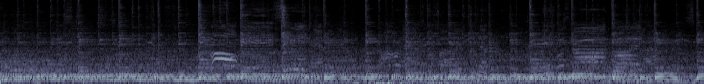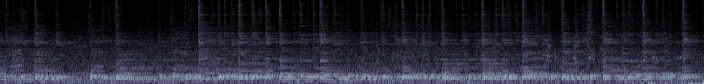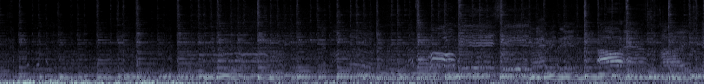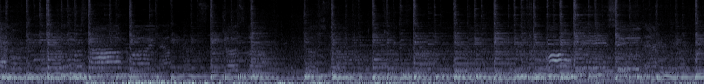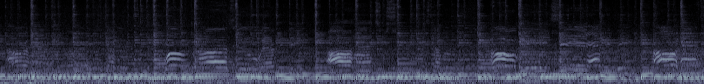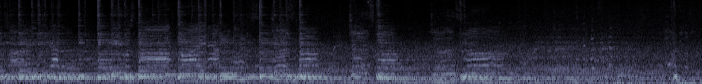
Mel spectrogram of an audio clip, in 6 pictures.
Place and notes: Innsbruck, Waltherpark am Inn Österreich - Frühling im Waltherpark/vogelweide
walther, park, vogel, weide, musik, gitarre, singende menschen, song: Good Old War - Not Quite Happiness, waltherpark, vogelweide, fm vogel, bird lab mapping waltherpark realities experiment III, soundscapes, wiese, parkfeelin, tyrol, austria, anpruggen, st.
Innsbruck, Austria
